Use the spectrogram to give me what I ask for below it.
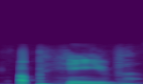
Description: (ŭp-hēv)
